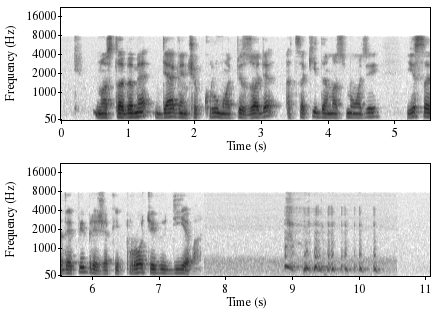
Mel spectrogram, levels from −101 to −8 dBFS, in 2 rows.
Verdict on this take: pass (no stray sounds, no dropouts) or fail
fail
